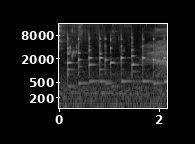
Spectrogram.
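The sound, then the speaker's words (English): A phone ringtone plays a quick, repeating melody of bright electronic notes, steady and rhythmic, moderately quiet, with no voices over it. “Uh, oh, it's Skip. I have to take this.”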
